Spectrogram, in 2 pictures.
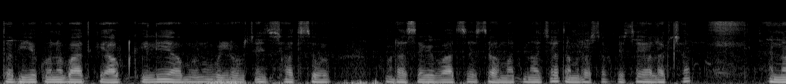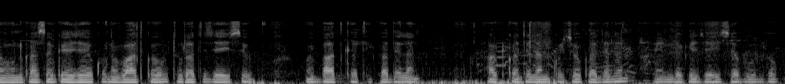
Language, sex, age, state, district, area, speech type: Maithili, male, 60+, Bihar, Sitamarhi, rural, spontaneous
